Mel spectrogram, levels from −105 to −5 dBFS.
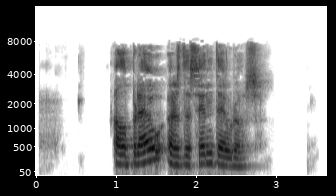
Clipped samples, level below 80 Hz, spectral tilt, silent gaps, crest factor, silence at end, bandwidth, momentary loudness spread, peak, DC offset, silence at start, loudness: under 0.1%; -60 dBFS; -3.5 dB/octave; none; 16 dB; 0.8 s; 8.2 kHz; 13 LU; -2 dBFS; under 0.1%; 0.95 s; -16 LUFS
